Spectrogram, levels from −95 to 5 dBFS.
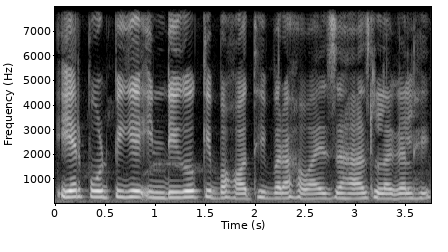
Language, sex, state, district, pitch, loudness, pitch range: Bajjika, female, Bihar, Vaishali, 230 Hz, -19 LUFS, 205-250 Hz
